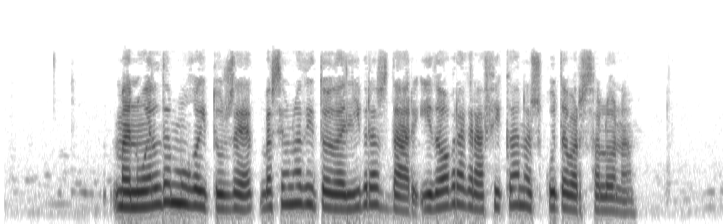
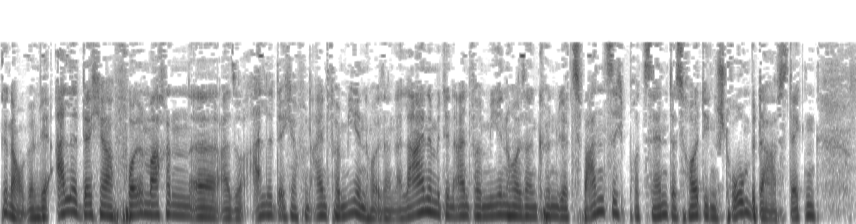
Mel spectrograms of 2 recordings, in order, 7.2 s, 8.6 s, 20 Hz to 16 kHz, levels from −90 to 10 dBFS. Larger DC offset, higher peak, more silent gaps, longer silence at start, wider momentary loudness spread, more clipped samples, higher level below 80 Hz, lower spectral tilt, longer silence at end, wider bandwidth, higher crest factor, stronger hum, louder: neither; about the same, -2 dBFS vs 0 dBFS; neither; first, 1.15 s vs 0 s; first, 9 LU vs 5 LU; neither; second, -62 dBFS vs -42 dBFS; about the same, -5.5 dB/octave vs -6 dB/octave; first, 0.9 s vs 0 s; second, 7.6 kHz vs 8.8 kHz; about the same, 16 dB vs 16 dB; neither; about the same, -16 LUFS vs -18 LUFS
